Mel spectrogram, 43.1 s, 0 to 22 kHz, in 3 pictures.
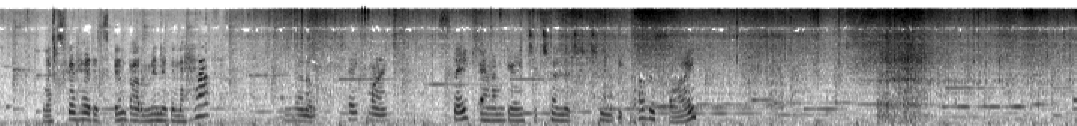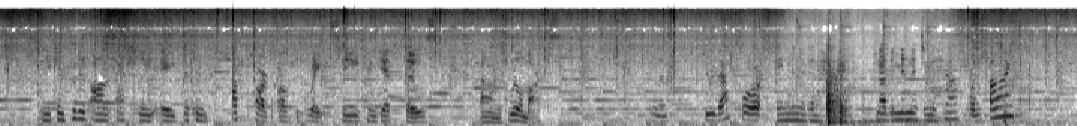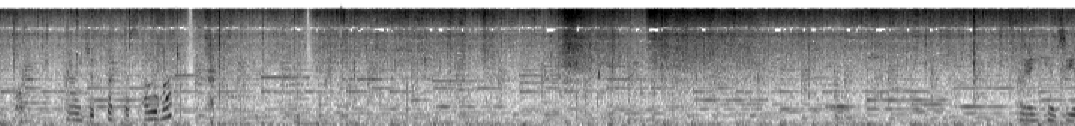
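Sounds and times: steaks sizzling on a grill: 0.4 - 43.0.

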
